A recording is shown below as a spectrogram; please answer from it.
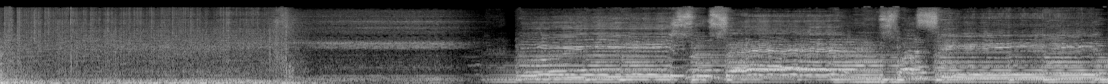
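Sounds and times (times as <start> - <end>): deep rumbling boom: 0.0 - 3.6.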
